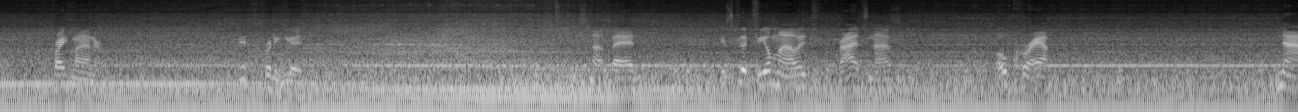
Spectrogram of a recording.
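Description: A truck engine idles with a steady low hum nearby.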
